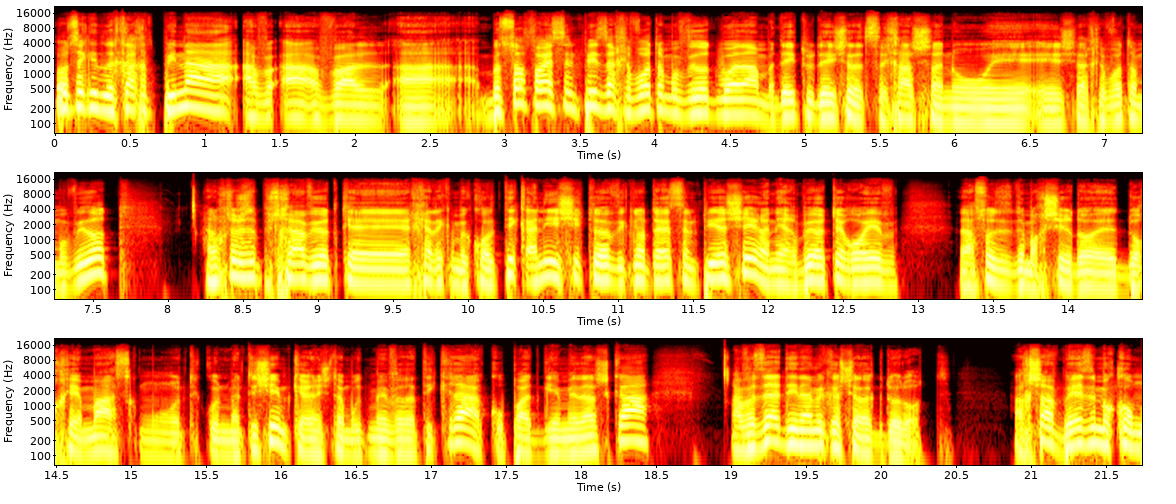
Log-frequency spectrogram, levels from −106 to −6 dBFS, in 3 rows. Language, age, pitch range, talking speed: Hebrew, 50-69, 110-155 Hz, 180 wpm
